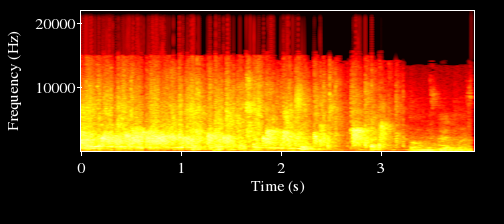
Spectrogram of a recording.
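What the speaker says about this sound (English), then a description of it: "A round of applause to the kids" A group applauds the kids, loud clapping mixed with cheering and voices, with a brief dip before the clapping resumes.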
